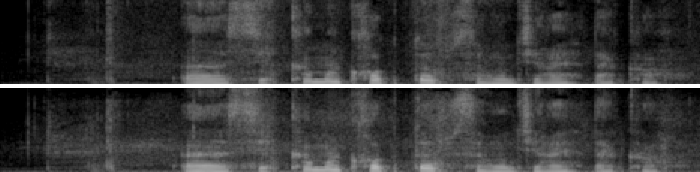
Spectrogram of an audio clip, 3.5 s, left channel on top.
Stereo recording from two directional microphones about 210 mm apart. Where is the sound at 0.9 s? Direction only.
5° left (ahead or behind).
